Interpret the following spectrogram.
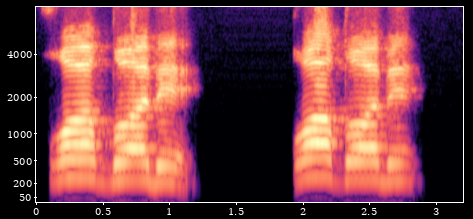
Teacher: Do, when we are stopping here, we will connect this dot with ba, and there will be qalqa on ba.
